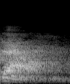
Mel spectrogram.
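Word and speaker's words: Daugh: I said, Brother Dow, can you hear me? He looked up at me. Not really in his name, he's a German, D-A-U-G-H, and I pronounce it Dow, I see.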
